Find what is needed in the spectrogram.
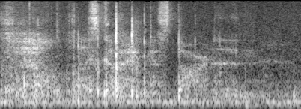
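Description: Faint rustling and crinkling of a small foil-plastic chip bag being handled.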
